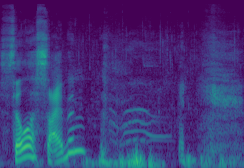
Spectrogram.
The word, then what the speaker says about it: psilocybin: You pronounce it sill. The P is silent. I, B, syllab. Maybe that's not how you spell it. Psilocybin?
